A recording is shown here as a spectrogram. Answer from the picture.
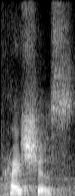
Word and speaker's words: precious: Đấy thì mà lại không đọc thì e lại cũng không đọc là i dài mà vẫn đọc là e bình thường, đúng không? Là precious. Đấy, precious.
